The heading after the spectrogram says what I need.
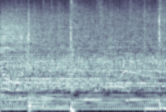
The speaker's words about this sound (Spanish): Y aplauso al Señor.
